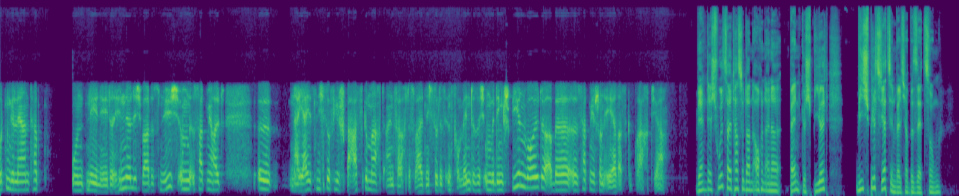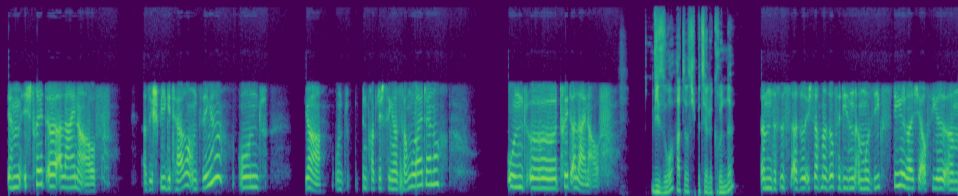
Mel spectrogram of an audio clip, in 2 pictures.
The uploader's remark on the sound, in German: Die GIGparade ist das Live-Konzert Magazin von Radio Darmstadt für die regionale Musik- und Kultur-Szene Darmstadts. Werden die Musiker und Künstler per Telefon direkt in die Sendung zum (Live-)Interview hinzu geschaltet.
